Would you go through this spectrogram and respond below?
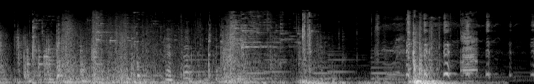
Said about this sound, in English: That was the wrong sound. That was the goose. The one time the goose goes into a house. The goose breaking a chair on a podcast. It was like so expected. I was like, yeah, that sounds right.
